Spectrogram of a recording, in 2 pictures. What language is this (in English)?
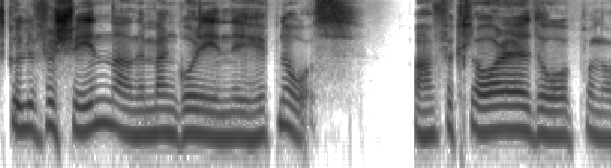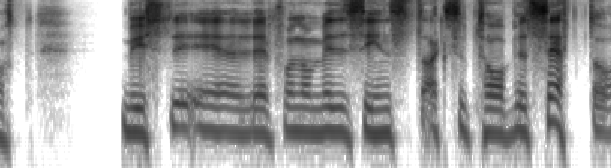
Swedish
